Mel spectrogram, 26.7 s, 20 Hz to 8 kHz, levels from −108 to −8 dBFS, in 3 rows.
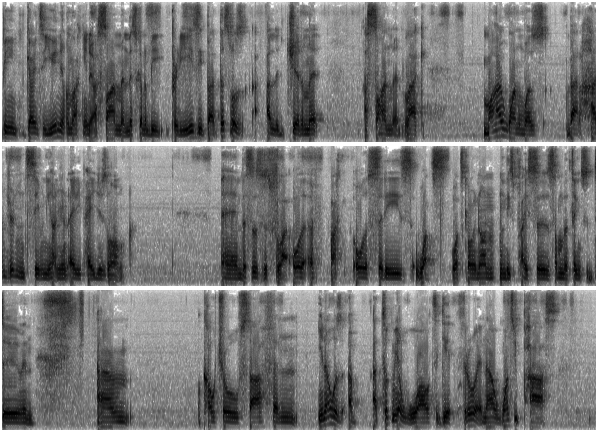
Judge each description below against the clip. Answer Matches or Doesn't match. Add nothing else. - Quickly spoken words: Doesn't match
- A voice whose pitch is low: Matches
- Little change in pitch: Matches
